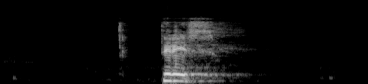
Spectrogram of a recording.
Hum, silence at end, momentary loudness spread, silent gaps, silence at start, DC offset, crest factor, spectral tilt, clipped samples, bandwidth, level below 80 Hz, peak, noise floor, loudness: none; 1.5 s; 25 LU; none; 1.6 s; under 0.1%; 22 dB; -4 dB/octave; under 0.1%; 9.6 kHz; -60 dBFS; -2 dBFS; -75 dBFS; -15 LUFS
